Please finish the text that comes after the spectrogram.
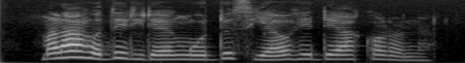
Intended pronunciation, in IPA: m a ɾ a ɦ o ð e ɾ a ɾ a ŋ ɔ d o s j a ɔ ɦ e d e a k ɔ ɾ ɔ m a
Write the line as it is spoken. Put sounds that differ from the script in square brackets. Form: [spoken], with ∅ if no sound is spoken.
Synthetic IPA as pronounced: m a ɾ a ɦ o ð e ɾ [i] ɾ [ɛ] ŋ [o] d o s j a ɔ ɦ e d e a k ɔ ɾ ɔ [n] a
